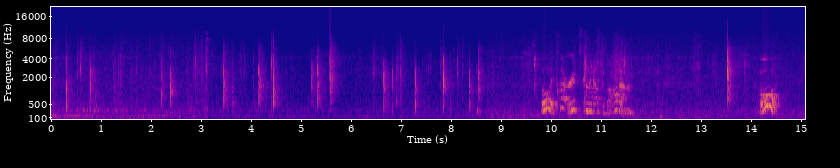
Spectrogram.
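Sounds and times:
plastic pot crinkling and tapping: 0.0s - 5.8s, 6.4s - 8.7s.

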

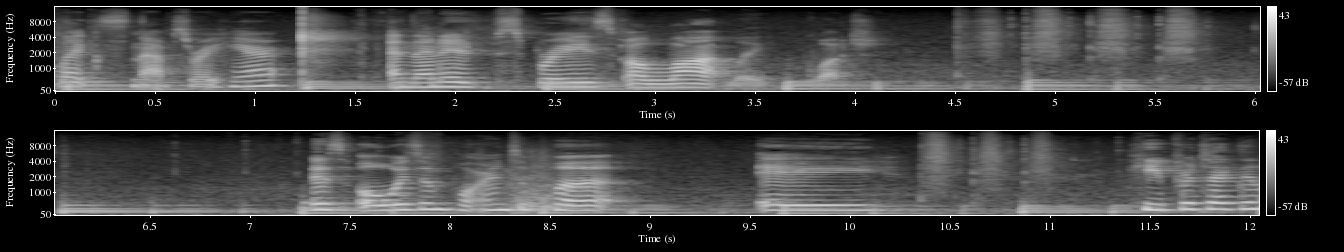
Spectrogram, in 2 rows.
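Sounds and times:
soft acoustic guitar music: 0.0s - 12.0s
spray bottle hissing: 4.5s - 5.9s, 10.3s - 11.2s.

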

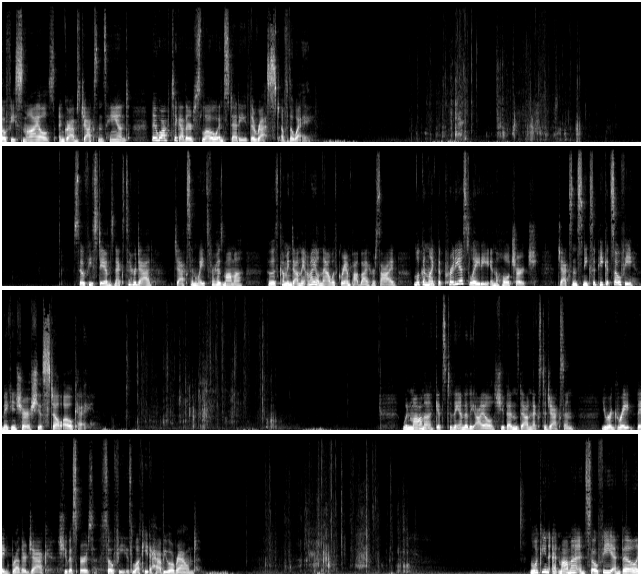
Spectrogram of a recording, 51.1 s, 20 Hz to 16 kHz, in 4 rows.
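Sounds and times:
book pages turning: 8.1s - 12.4s, 28.0s - 31.4s, 43.2s - 46.8s.

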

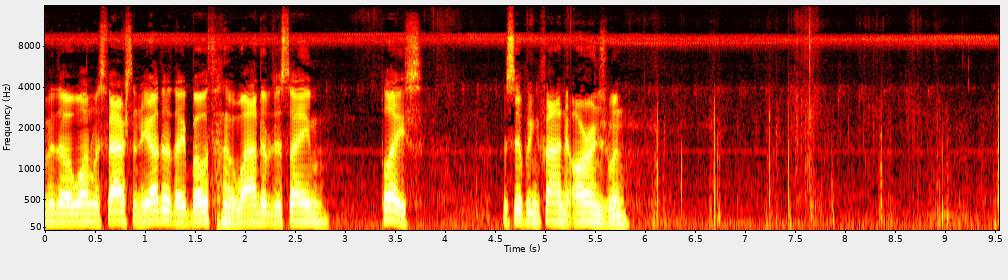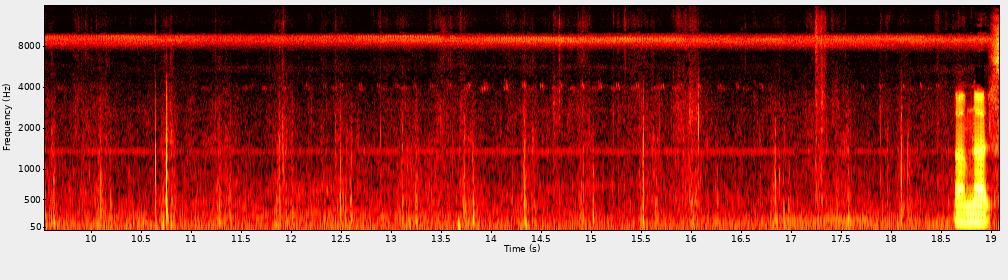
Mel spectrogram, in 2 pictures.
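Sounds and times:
footsteps on dirt and grass: 3.2s - 19.0s.

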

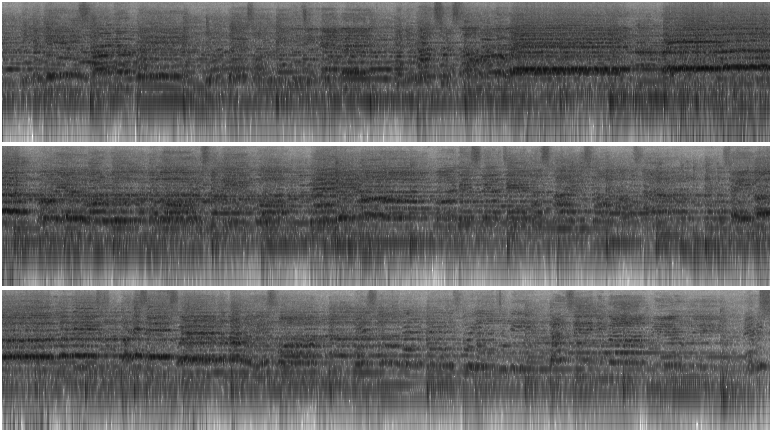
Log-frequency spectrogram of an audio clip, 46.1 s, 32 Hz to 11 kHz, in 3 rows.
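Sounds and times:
mixed choir singing gospel: 0.0s - 46.0s.

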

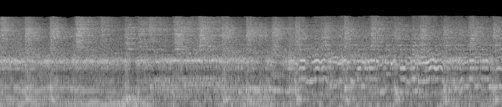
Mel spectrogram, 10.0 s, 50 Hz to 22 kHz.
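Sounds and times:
distorted electric guitars: 0.0s - 10.0s
drum kit: 0.0s - 10.0s.

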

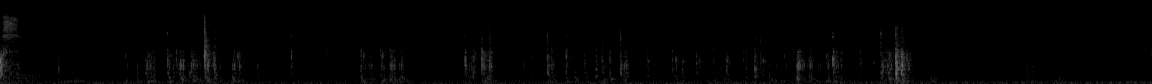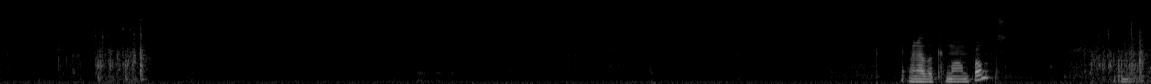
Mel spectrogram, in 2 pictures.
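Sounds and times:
typing on computer keyboard: 0.8s - 9.2s, 11.5s - 13.1s, 22.0s - 23.0s.

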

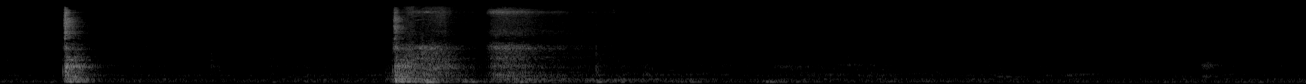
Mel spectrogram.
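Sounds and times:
breathy rushes: 4.0s - 6.0s
man breathing: 4.1s - 6.2s.

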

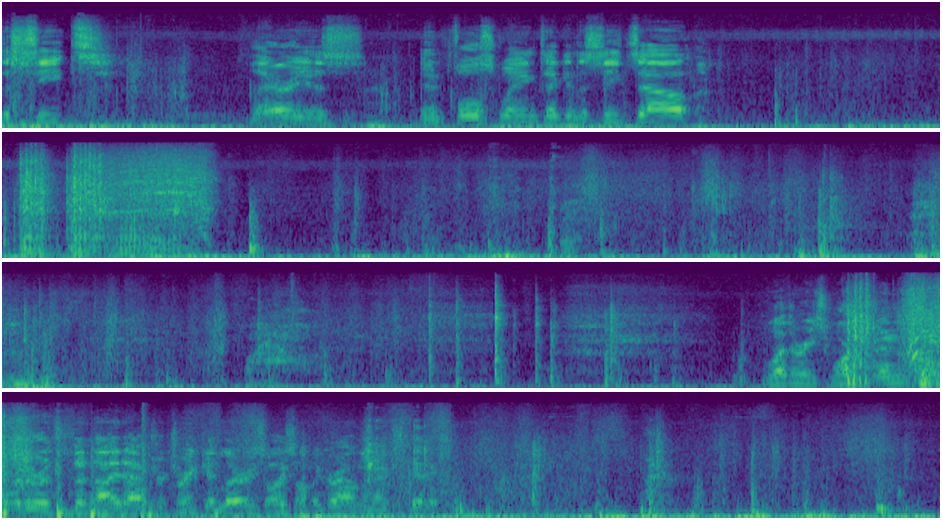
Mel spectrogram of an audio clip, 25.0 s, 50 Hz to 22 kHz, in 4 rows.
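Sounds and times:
footsteps and thumps on bus floor: 5.1s - 6.4s, 7.8s - 25.0s.

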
